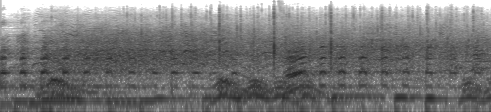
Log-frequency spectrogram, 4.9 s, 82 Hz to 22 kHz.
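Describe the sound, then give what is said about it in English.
About 100 elephants from a circus train trumpeting in a busy, noisy jumble, several brassy honking calls rising and overlapping over a steady crowd-like din, with one louder blare standing out near the middle. “Here comes 100 elephants screaming down into the perfect.”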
